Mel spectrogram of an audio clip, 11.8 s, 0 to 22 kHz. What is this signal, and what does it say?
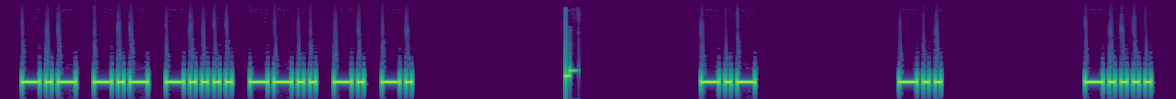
Morse code, heard as a keyed tone, about 20 wpm, spaced as for 11 wpm, 700 Hz. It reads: KK6ZNN KD6
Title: USA Call Signs - 6 Characters - 8x Character Spacing - 20wpm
